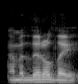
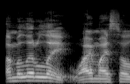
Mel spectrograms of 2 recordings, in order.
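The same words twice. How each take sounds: First: Said in the usual way. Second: High, loud burst of energy; bouncy, much higher and louder; excited. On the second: Shown as a demonstration.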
